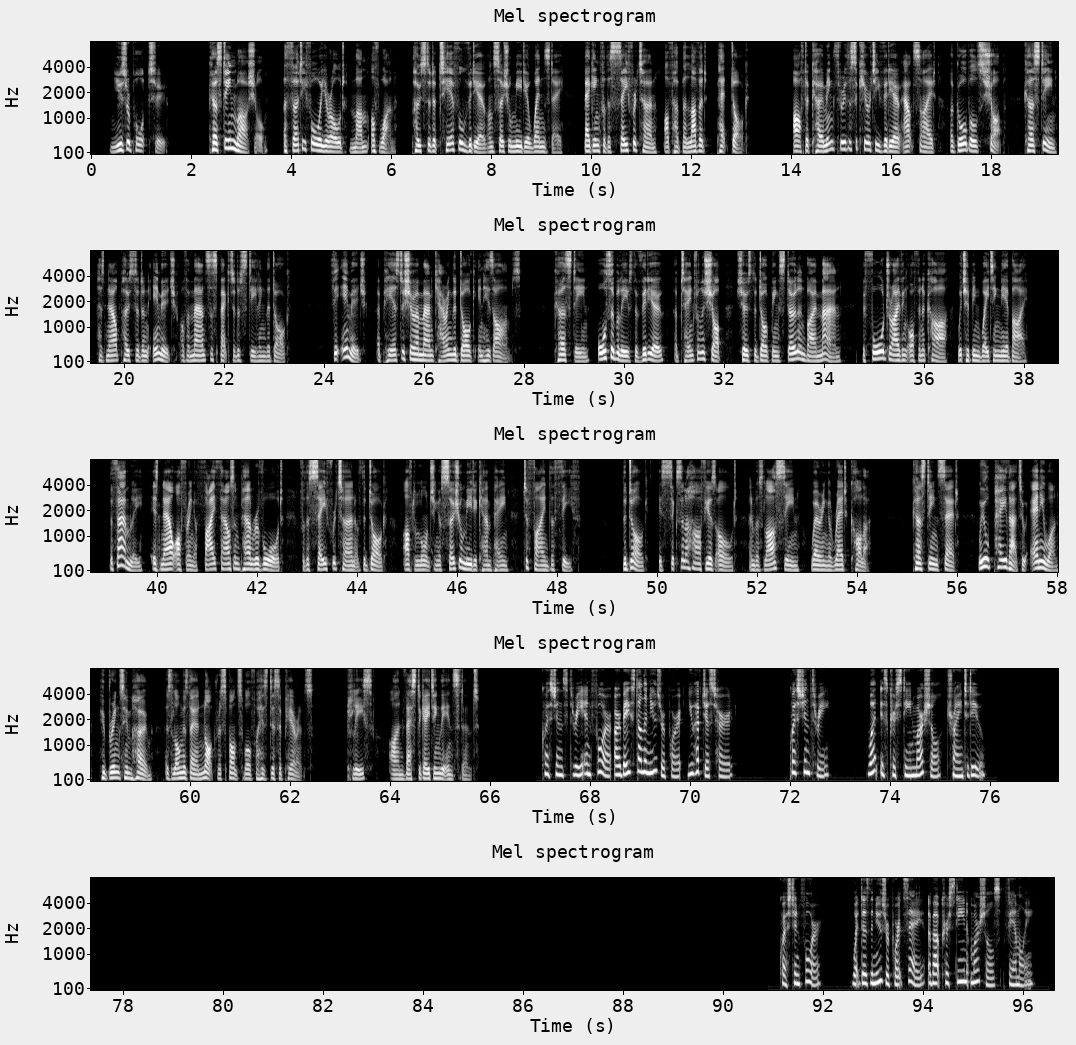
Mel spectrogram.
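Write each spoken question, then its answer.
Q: What is Kirstine Marshall trying to do?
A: Get her stolen pet dog back

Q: What does the news report say about Kirstine Marshall's family?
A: They are offering a £5,000 reward for the dog's safe return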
